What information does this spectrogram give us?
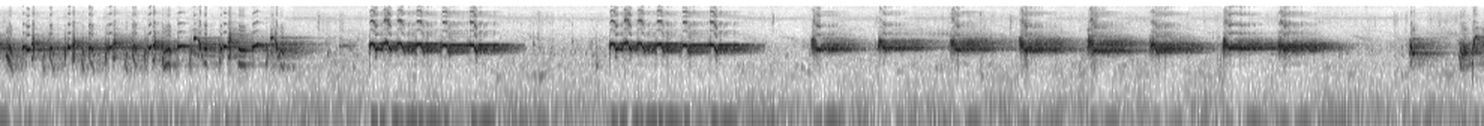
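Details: Sooty-headed bulbul calling to draw out a rival: loud, harsh chattering phrases in rapid bursts, first a long run of rattled notes, then a string of short scratchy calls about every half second, with no other sounds.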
